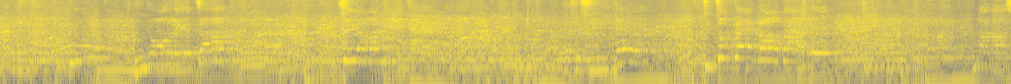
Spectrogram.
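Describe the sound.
A crowd at the Royal nightclub in Kiruna cheers and whoops over a live band's steady, droning music, with scattered shouts and voices throughout at a constant, fairly loud level.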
